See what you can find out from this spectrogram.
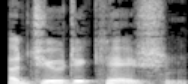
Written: adjudication

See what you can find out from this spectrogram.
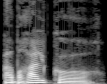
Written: à bras-le-corps

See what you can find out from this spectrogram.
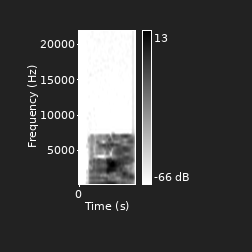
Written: mijo

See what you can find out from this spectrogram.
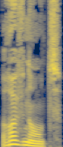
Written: revenante

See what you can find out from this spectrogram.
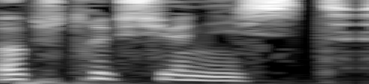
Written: obstructionniste

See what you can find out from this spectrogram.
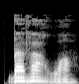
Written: bavarois

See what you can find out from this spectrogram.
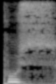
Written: pousse

